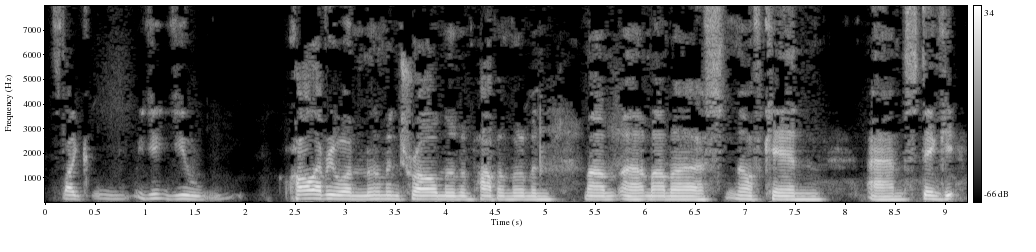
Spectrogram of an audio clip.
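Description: Husky man joking around. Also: mid-range voice, flat delivery, slow pace, darkish tone, low-quality recording. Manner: joking, rambling with restarts. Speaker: podcast co-host. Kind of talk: casual chat about animation.

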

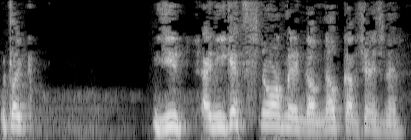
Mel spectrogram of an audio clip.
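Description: A man's voice: sits high, lively intonation, a little fast, husky, rough recording. A man co-hosting a casual podcast, rambling and joking as he talks. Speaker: podcast co-host. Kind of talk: casual chat about animation.

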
